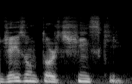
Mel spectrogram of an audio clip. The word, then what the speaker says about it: Torchinsky: notícias e tudo mais, tem um cara chamado Jason Torchinsky, acho que é isso que ele, como é que é? Acho que é assim que se pronuncia.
